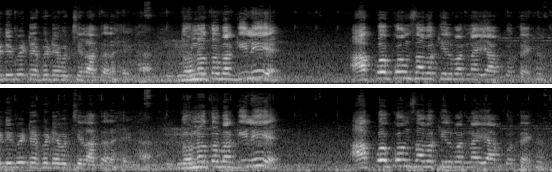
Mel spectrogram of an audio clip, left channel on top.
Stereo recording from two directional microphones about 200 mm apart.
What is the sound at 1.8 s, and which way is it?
A man's voice, 20° right (ahead or behind).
